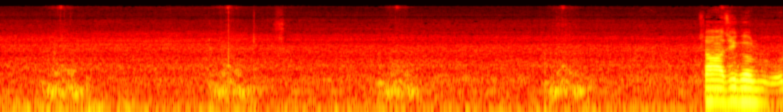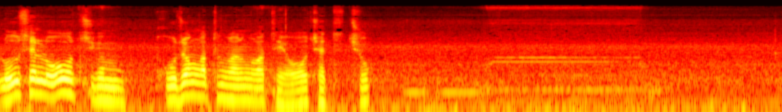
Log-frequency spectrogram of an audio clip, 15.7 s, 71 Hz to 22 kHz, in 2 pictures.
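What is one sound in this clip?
A 3D printer's motors hum and whir as the print head moves.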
